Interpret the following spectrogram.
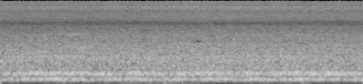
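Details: During the transfer of an escaped honeybee swarm into a modern hive, the bees give a brief, unbroken hum, thick and steady with a strong low tone.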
